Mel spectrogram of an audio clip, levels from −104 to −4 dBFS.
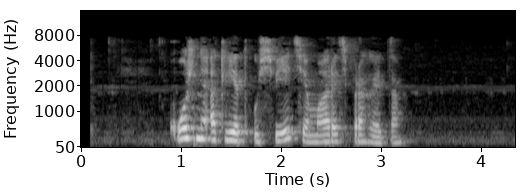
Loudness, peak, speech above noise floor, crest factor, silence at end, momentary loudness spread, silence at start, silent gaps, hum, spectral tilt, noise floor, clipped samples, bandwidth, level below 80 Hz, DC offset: -30 LUFS; -14 dBFS; 41 dB; 20 dB; 1.15 s; 12 LU; 0.9 s; none; none; -5.5 dB/octave; -70 dBFS; under 0.1%; 7.8 kHz; -74 dBFS; under 0.1%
